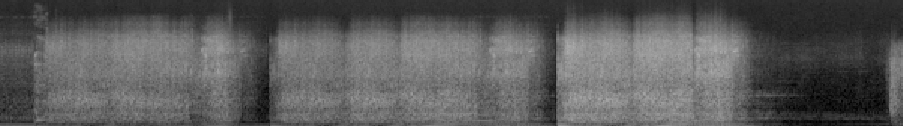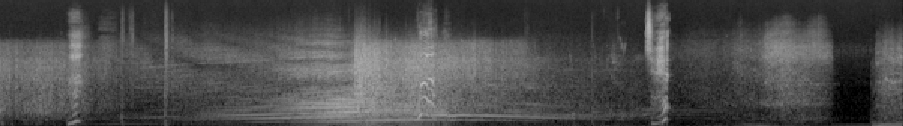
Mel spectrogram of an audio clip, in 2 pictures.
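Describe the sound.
A car engine roars as the car drives off with an inexperienced driver at the wheel, in several long loud bursts broken by short gaps. A surging rev then swells and fades with shifting pitch, with no talk.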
